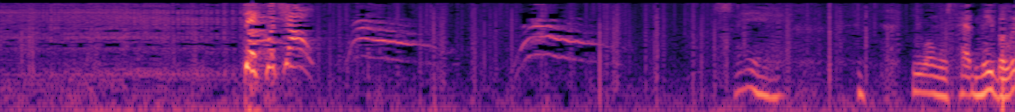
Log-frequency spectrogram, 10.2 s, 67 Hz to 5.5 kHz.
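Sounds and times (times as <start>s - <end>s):
speech: 2.4s - 3.2s, 7.4s - 8.0s, 9.1s - 10.1s
cat meowing: 2.6s - 6.3s.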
